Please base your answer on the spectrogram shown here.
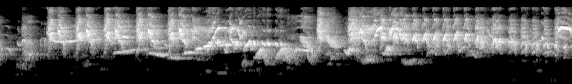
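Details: Oriental magpie-robin singing continuously during exercise after its moult; a dense, loud, unbroken stream of fast chattering trills, scratchy notes and quick rising and falling whistles.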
